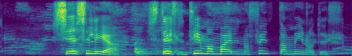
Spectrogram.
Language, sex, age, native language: Icelandic, male, 11, Icelandic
